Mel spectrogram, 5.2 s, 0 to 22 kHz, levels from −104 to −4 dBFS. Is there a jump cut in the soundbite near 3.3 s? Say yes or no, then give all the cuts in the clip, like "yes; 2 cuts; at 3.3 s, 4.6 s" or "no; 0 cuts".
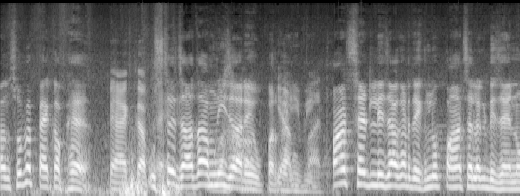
yes; 1 cut; at 3.3 s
